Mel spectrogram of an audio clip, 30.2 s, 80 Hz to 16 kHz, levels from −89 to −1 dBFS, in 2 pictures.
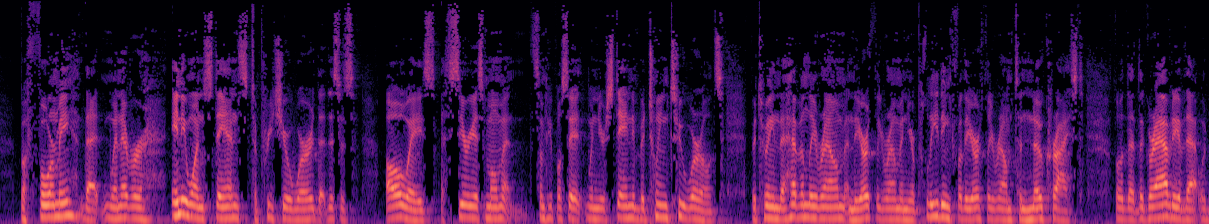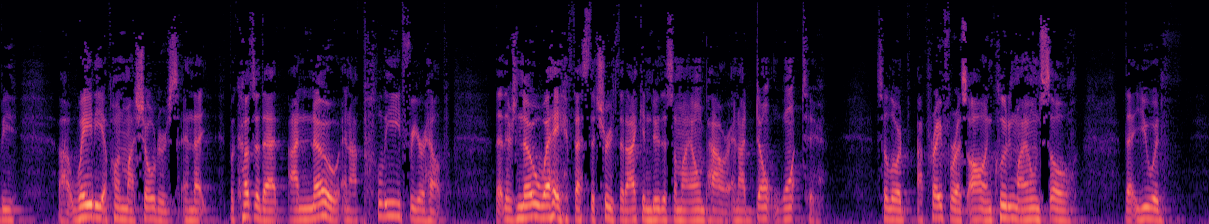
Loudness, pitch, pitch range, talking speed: -29 LUFS, 135 Hz, 125-150 Hz, 210 wpm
